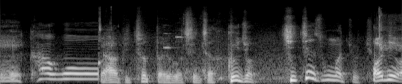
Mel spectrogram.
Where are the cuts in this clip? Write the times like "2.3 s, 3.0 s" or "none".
1.0 s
